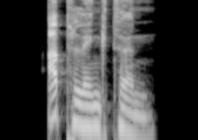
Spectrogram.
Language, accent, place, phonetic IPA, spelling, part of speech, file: German, Germany, Berlin, [ˈapˌlɛŋktn̩], ablenkten, verb, De-ablenkten.ogg
- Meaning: inflection of ablenken: 1. first/third-person plural dependent preterite 2. first/third-person plural dependent subjunctive II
